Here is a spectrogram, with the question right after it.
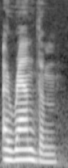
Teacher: The final d sound in around is similar in pronunciation to the first sound in the word them.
